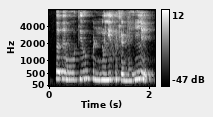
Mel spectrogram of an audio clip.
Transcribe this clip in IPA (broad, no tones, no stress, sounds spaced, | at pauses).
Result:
ə ʔ ɘː w uː kʲ uː pː ə̃ ɳ nː ũ lʲ ɘ f ə̃ xʲ ʌː ɳ ɖ ẽ ɦ ĩ l e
